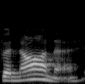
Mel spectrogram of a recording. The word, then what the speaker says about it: banana: it because it's interesting with the word banana in english we spell it the same as in spanish but in spanish the it's got three a's in it right and in spanish because spanish is phonetic you say ba na so it's chocolate chocolate so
